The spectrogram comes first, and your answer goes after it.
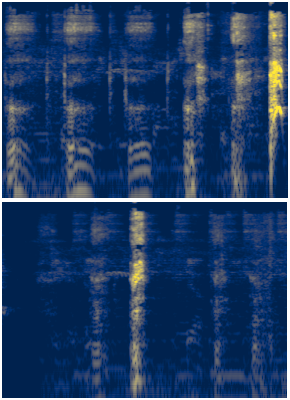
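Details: A hungry Corgi well past dinner time, giving a run of short harmonic barks and yelps, rising to a sharp loud bark, then a short pause and further barks, with some speech.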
